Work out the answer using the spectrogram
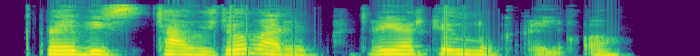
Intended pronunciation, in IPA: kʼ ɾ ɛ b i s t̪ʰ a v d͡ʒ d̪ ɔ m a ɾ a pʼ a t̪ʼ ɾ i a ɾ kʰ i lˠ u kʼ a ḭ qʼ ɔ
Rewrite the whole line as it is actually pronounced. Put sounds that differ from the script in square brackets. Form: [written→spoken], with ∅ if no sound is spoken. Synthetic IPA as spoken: kʼ ɾ ɛ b i s t̪ʰ a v d͡ʒ d̪ ɔ m a ɾ [a→ɛ] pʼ a t̪ʼ ɾ i a ɾ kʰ i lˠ u kʼ a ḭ qʼ ɔ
